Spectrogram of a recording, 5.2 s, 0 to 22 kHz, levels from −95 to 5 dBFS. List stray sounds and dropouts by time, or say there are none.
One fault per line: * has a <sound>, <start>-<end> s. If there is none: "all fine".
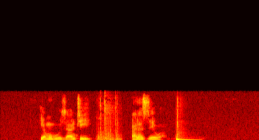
* has a squeak, 1.9-2.4 s
* has a thud, 3.5-4.1 s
